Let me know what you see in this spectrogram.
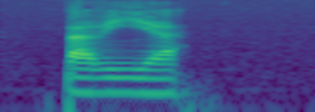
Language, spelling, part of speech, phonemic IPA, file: Italian, Pavia, proper noun, /ˈpavja/, It-Pavia.ogg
